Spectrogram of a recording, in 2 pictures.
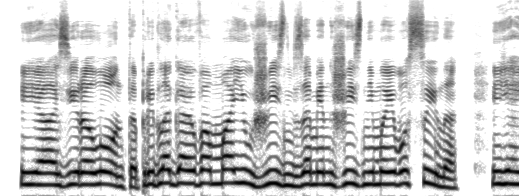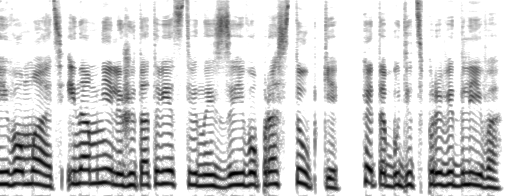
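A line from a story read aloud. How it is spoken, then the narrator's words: Loud declaration. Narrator (Russian): громко заявила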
